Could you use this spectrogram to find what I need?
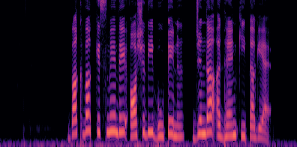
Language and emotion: Dogri, neutral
